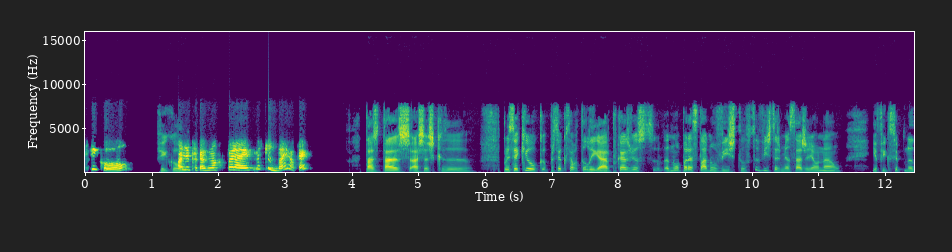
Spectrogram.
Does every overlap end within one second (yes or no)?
yes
